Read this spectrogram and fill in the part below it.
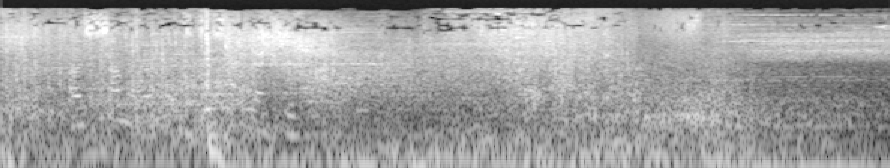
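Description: Game spell effects crash and whoosh in a flurry.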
